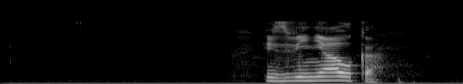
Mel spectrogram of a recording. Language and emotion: Russian, neutral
